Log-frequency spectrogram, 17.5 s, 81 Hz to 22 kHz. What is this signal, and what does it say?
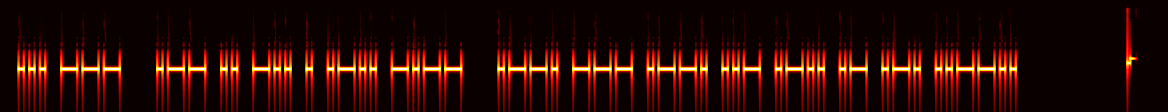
Morse code, heard as a keyed tone, about 15 wpm, 700 Hz. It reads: SO WIDELY POPULAR?
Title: Sentences from Top 1200 Words 15wpm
